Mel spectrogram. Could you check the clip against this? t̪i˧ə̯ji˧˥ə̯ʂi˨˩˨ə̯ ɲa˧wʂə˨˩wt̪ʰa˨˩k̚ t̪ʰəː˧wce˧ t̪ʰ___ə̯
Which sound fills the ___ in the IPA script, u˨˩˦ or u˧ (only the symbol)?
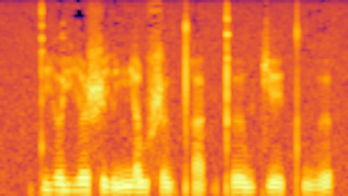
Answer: u˨˩˦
